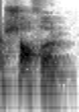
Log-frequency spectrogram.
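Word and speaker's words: chauffeur: अगर कोई कहे आई एम अ शॉफर it means वो कह रहा है कि मैं एक प्रोफेशनल ड्राइवर हूं।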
